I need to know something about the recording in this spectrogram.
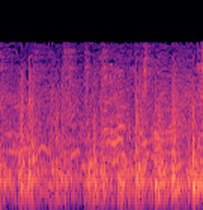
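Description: A tambourine jingles.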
